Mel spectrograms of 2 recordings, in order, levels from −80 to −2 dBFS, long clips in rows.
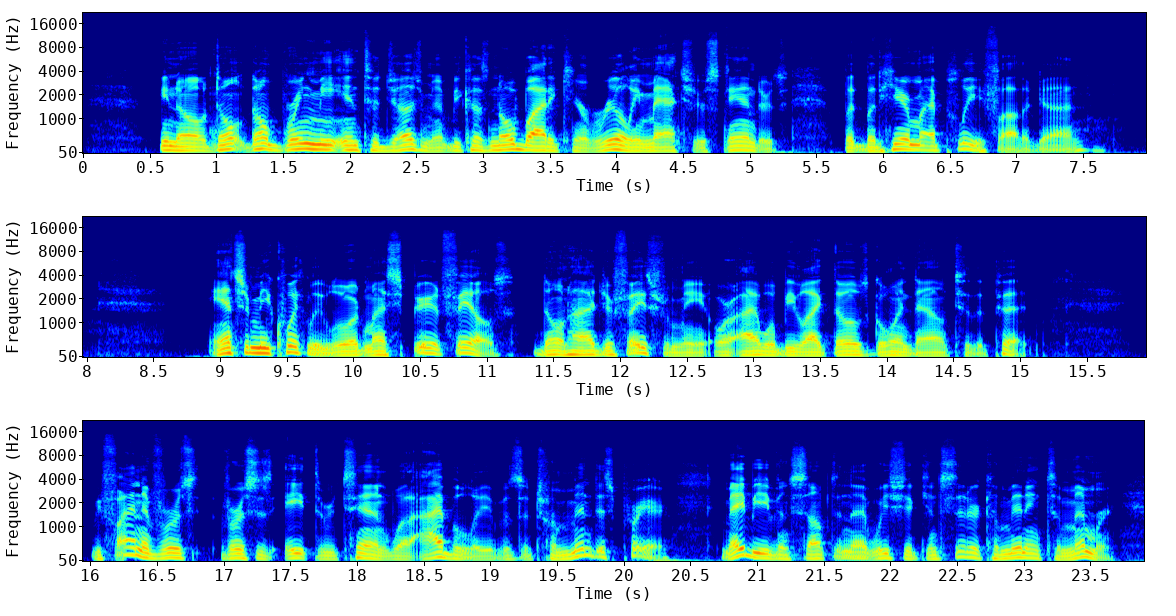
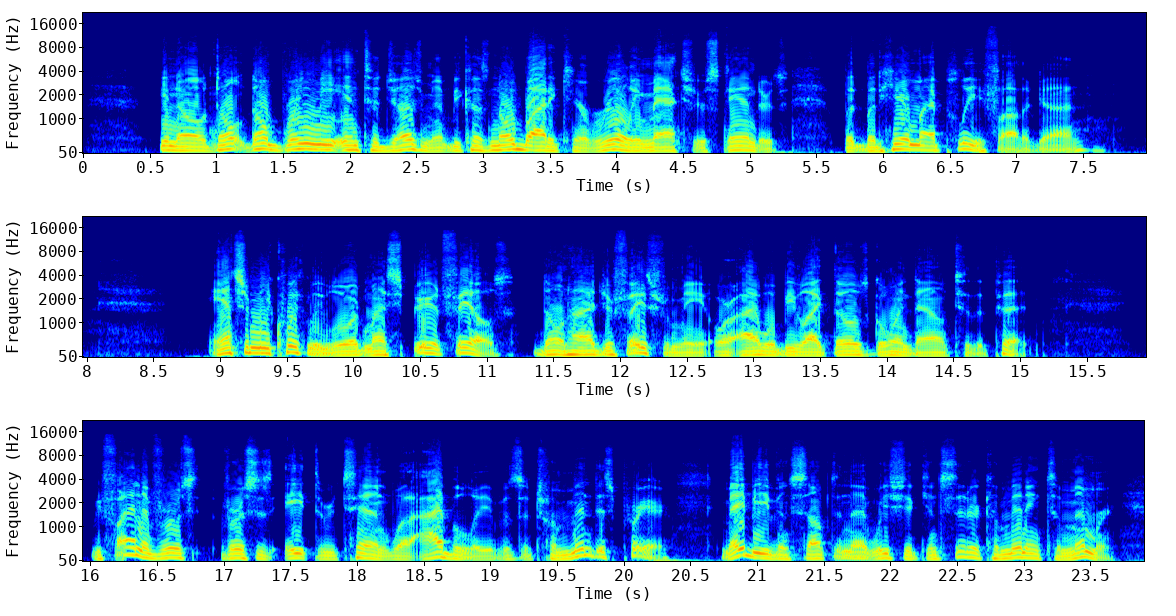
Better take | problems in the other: first | distortion; slight; 7% of the sound clipped

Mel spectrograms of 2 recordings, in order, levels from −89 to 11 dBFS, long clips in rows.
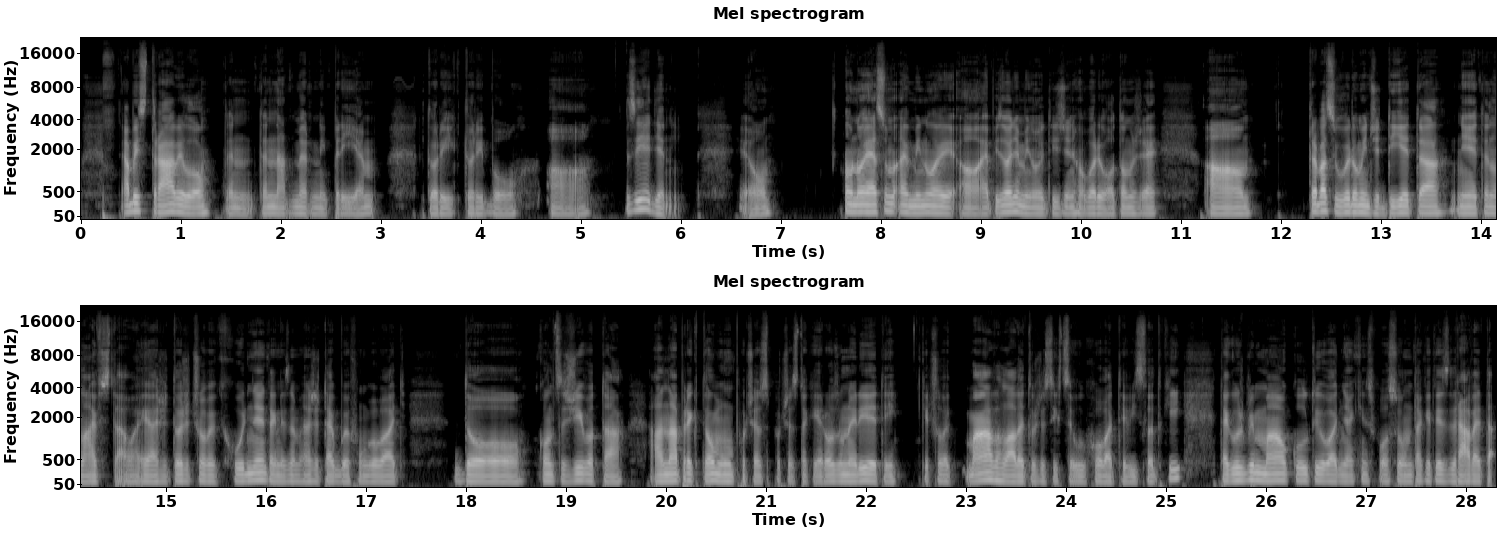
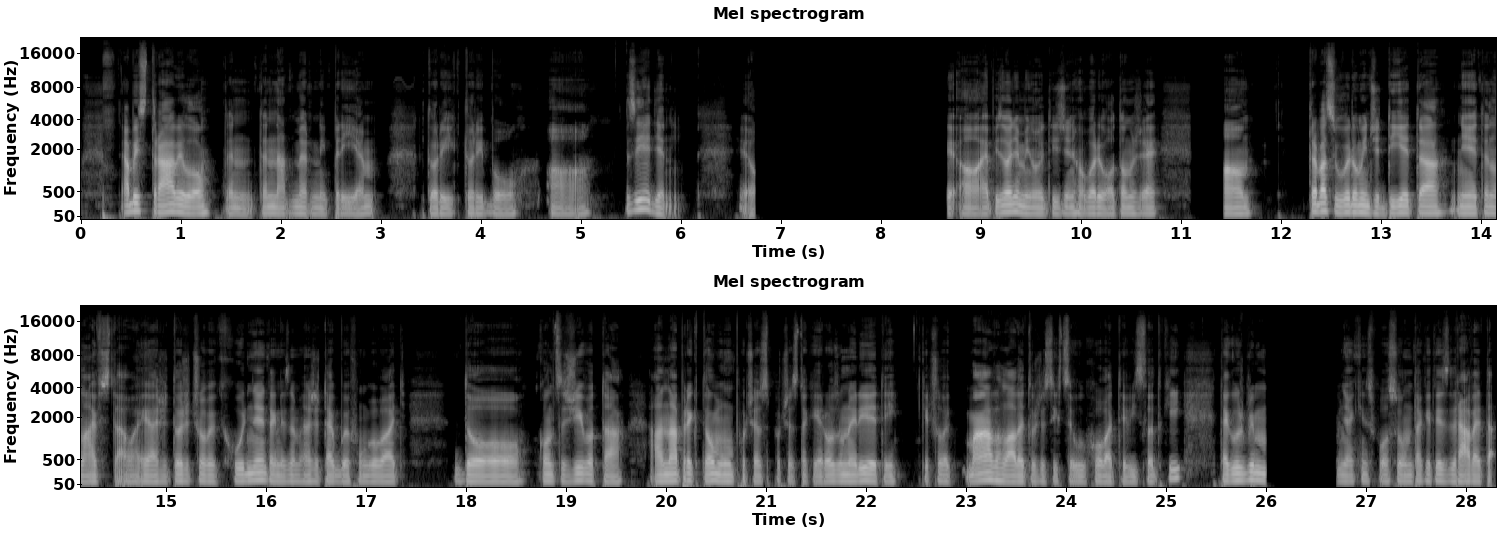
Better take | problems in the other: first | audio cutting out; at 6.5 s for 2 s, at 11 s and at 26 s for 0.5 s

